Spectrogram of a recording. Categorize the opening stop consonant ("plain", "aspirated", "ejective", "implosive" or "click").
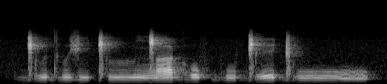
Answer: click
